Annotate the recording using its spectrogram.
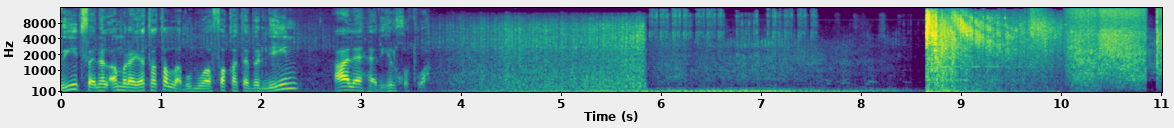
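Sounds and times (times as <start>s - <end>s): tracked vehicles rumbling: 0.0s - 8.6s
howitzer firing boom: 8.6s - 10.4s.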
